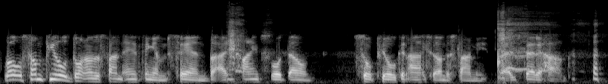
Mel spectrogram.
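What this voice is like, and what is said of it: Scottish accent. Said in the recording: “you are a Scotsman, confirm? ... It's the accent that comes out of your mouth.”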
